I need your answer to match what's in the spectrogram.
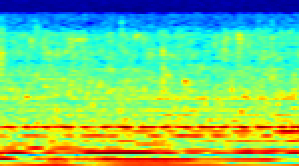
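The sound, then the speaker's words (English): Steady, quiet river water flowing, rushing continuously without a break, accompanied by a soft sustained tonal hum. No one speaks. “And as you approach the river, you can hear the purity of the water flowing through the river as the sound of the river relaxes you more and more.”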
